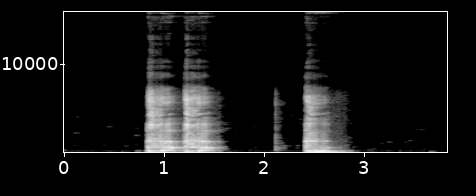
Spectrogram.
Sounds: Cough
